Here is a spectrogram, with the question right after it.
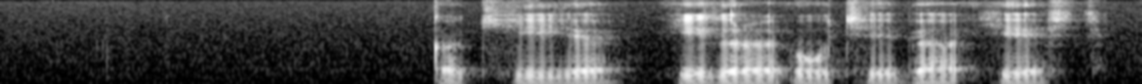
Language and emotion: Russian, neutral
